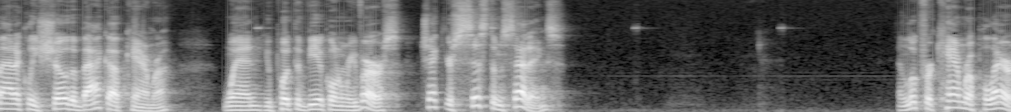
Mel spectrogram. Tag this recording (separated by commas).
Speech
